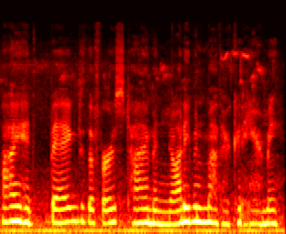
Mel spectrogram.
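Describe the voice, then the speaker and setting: A woman playing a grim, resolute young witch in an audio drama, measured and solemn in delivery. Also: mid-range voice, level tone, warm tone, a little hiss or hum, close to an everyday voice. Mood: bitter. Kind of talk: scripted first-person audio drama narration.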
